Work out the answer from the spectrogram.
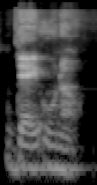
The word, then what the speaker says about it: D1: exclusively in are tias de uno. What does the d stand for in day uno? I say de day. Uh that's how in Spanish you pronounce the letter d day.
